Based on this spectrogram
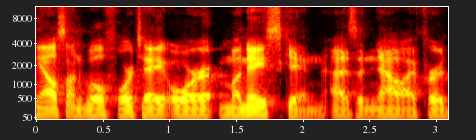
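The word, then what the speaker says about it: Måneskin: Bill Haskell, anything else on Will Forte or Moneskin, as in now I've heard that's how you pronounce it?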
